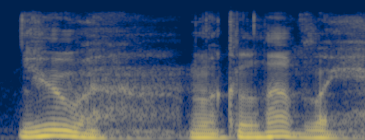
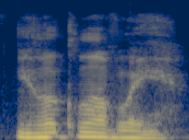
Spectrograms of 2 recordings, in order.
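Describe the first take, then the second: First: It is said in a predatory tone. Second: It is said in a plain, neutral tone.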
